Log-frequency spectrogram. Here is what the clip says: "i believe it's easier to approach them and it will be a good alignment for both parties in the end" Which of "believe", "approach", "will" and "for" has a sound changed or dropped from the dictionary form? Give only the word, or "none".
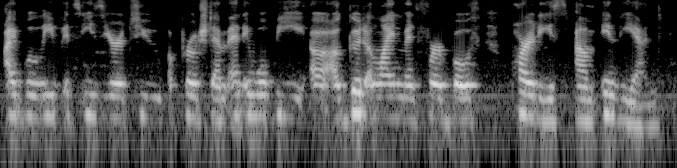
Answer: none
